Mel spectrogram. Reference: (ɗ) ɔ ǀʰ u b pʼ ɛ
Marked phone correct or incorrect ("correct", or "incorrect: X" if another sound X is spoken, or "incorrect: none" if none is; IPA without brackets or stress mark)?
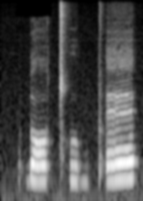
correct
